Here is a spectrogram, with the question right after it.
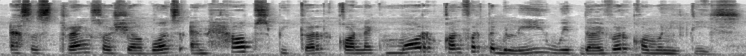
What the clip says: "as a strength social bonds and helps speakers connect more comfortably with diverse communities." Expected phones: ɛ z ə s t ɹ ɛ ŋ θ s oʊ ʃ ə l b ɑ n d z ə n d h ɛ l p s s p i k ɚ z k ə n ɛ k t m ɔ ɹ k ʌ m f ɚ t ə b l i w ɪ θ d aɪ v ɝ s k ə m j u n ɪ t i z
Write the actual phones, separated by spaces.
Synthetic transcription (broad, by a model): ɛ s ə s t ɹ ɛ ŋ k s oʊ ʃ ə l b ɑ n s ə n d h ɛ l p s s p i k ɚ k ə n ɛ k t m ɔ ɹ k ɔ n f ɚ t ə b l i w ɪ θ d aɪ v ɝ k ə m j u n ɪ t i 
